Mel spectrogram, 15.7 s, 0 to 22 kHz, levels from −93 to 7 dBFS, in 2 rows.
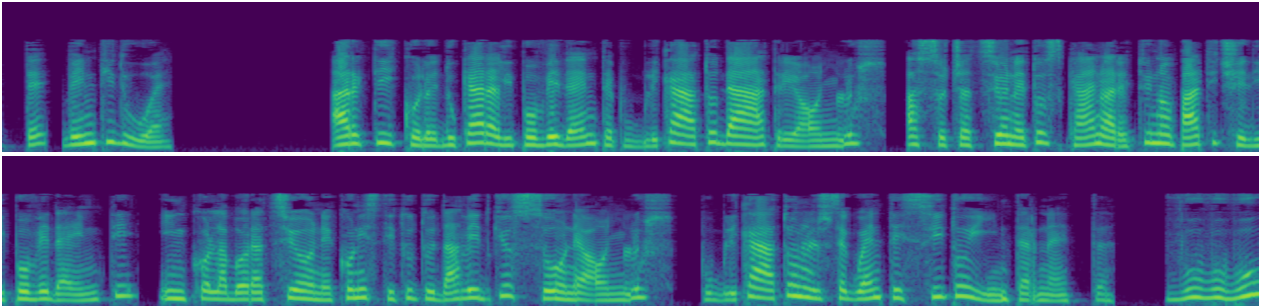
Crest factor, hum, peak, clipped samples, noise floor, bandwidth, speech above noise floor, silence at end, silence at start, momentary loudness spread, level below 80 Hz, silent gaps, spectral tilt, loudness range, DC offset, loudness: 14 dB; none; 0 dBFS; under 0.1%; -82 dBFS; 8 kHz; 68 dB; 0 s; 0.15 s; 9 LU; -50 dBFS; none; -6 dB/octave; 3 LU; under 0.1%; -14 LUFS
